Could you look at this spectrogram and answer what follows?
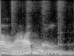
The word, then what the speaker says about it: ramen: O, o R lá tem som de L, por isso que, tipo, se escreve ramen, mas fala lamen.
